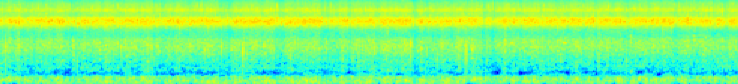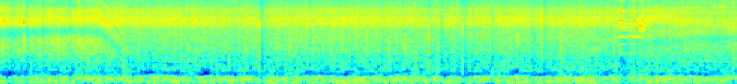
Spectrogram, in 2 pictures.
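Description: Shredded papaya flowers and salted fish stir-frying in a wok with a steady sizzle, a metal spoon turning them at the start. The high hiss of the frying eases a little about halfway through, and there is a brief click near the end.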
